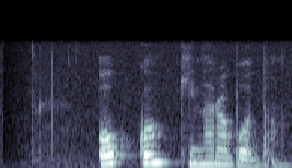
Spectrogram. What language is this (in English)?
Russian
